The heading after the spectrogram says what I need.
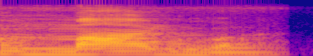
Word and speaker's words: mágoa: Aí você chega lá uma mágoa e caça em claque. Vamos lá, mágoa. Se é mais forte essa má.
